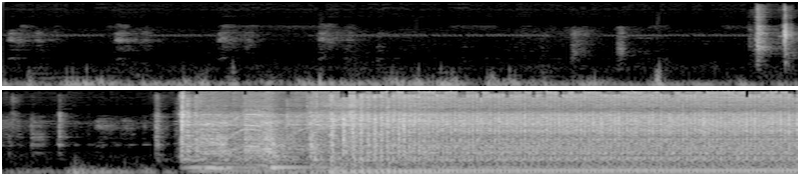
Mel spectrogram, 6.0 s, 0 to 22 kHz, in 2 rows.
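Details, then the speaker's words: Bobcat E80 excavator diesel after clearing contaminated water separator and changing fuel filters; starter cranks briefly, fires at once into steady even idle, water-in-fuel light off; normal quick start after repair of previous start-then-stall problem. "okay okay so that was the problem starts up real fast and uh the fuel in water in the fuel light went off so we're good to go there"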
